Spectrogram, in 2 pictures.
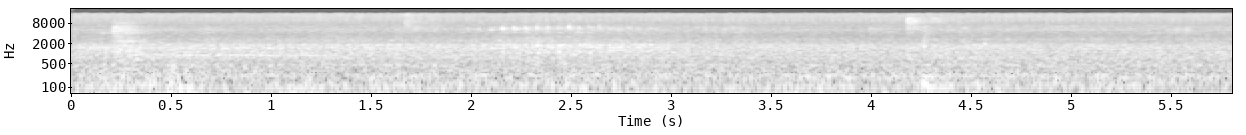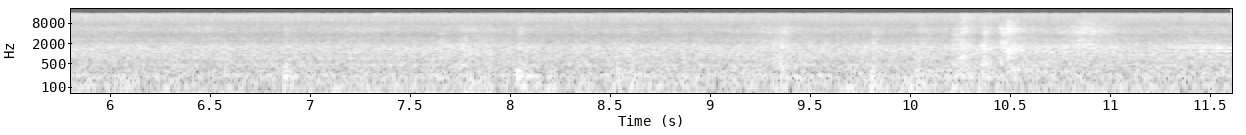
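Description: An express train of LHB passenger coaches running, heard from an open coach door: a steady rumble of wheels on the rails mixed with wind, with a few sharp clicks near the end.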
